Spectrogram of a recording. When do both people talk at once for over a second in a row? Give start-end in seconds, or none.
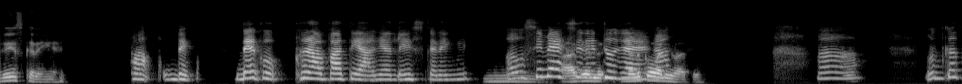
5.1-6.7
